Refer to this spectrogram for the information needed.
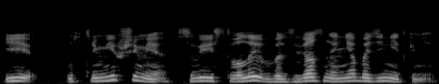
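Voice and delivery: usual speaking voice

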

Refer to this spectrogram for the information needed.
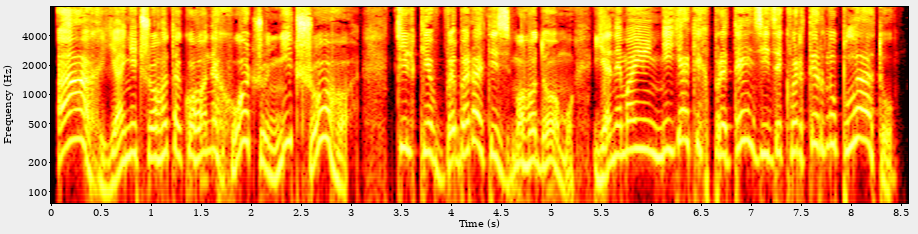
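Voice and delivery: high, shrill-pitched outcry; shouting. A narrator's reading. Baroness shouts at the students to move out. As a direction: cry out to be rid of them. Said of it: "закричала баронеса".

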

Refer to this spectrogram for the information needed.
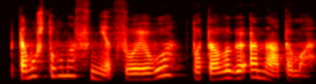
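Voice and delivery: тихо и буднично; ответить как о мелочи. A narrator's reading. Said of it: "буднично ответил он". (будничный тон)

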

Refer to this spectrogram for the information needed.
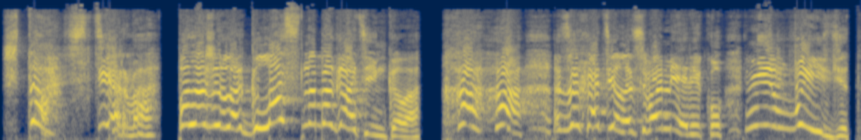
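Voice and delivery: high, mocking insults with a cackle; издевательски; jeering abuse. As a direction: taunt her rival with scorn. Jealous woman insults rival.

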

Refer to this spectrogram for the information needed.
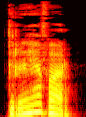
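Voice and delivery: ordinary delivery

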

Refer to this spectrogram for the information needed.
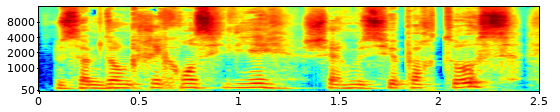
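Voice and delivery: high, coy simpering voice. Acted. La procureuse minaude auprès de Porthos, voix haute. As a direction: simper sweetly at him. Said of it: "dit-elle en minaudant".

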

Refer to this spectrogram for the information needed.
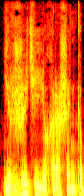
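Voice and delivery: ordinary delivery

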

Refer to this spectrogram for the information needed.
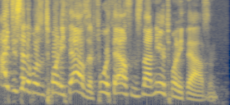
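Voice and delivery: pitched well up in protest; indignant rebuttal. Real, not acted. Host defending his clue to a complaining guesser, indignant. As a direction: push back, high and incredulous.

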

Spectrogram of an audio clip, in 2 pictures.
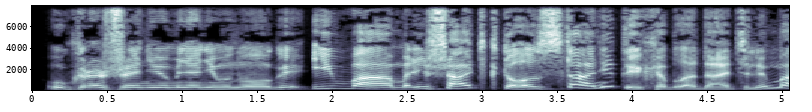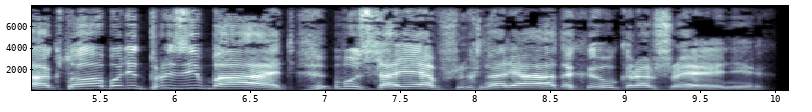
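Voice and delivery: high, loud, theatrical madame pitching to the crowd; showy saleswoman. Acted. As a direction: sell it like a grand Parisian hostess. Мадам Фру-Фру. (высокий громкий голос мадам-зазывалы)

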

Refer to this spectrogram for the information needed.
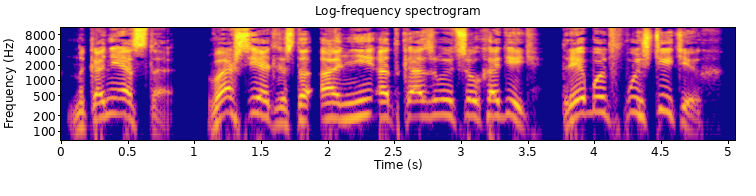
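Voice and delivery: high, urgent reporting voice; calling out. A narrator's reading. Guard reports intruders from behind the gate, calling out. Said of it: "раздался крик из-за ворот".

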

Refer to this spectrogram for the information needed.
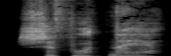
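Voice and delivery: hushed, slow hiss of rage; furious hiss. A narrator's reading. Wife repeats the insult to her husband, hissing quietly in fury. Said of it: "всё так же яростно повторила Зара".

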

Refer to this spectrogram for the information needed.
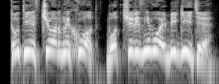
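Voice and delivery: urgent gendarme. A narrator's reading. Gendarme urging escape.

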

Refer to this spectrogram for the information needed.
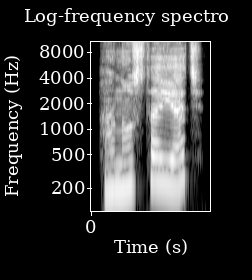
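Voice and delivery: high, loud, slow halt order; wife stamping her foot, shouting stop; sharp command. Acted. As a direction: stop him in his tracks. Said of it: "топнула ногой".

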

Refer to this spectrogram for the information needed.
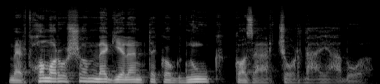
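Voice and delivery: ordinary delivery, nothing marked

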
